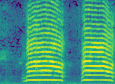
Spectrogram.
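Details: Goat kid of about one month and ten days, bleating while being castrated: two long, strained, steady-pitched cries of roughly a second each, separated by a short pause, a man's soothing voice nearby.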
